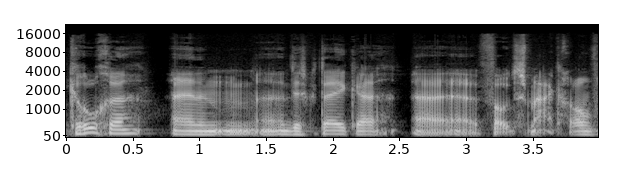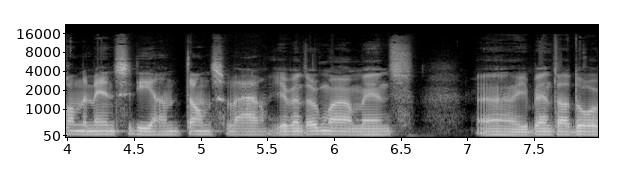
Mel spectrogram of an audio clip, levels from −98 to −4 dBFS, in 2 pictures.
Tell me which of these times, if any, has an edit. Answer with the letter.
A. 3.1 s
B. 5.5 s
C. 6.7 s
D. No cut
B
